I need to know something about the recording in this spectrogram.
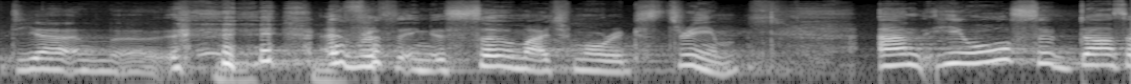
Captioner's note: laughs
